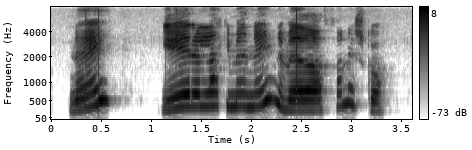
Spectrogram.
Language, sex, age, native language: Icelandic, female, 13, Icelandic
